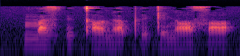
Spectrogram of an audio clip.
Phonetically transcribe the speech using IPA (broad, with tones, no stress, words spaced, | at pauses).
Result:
ma˥zʔʏ˥˧kʼɑ˧˩ ɳa˥pʼɪ˧˩ʈɪ˧˩ ɳɑ˧ɐ̯sˤɑ˥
